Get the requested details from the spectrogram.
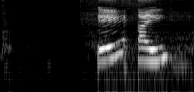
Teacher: ए ऐ का उच्चारण स्थान कंठ और तालु है।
